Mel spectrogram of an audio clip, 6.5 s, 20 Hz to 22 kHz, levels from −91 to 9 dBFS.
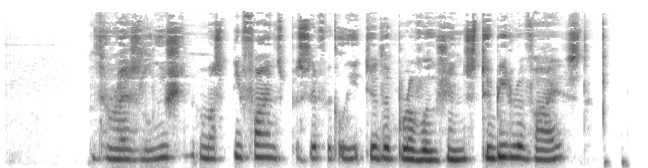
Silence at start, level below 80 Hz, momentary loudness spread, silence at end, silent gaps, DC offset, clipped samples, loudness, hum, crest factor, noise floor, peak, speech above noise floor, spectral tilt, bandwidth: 0.9 s; -72 dBFS; 10 LU; 0.4 s; none; under 0.1%; under 0.1%; -21 LUFS; none; 18 dB; -74 dBFS; -4 dBFS; 53 dB; -2.5 dB/octave; 16.5 kHz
